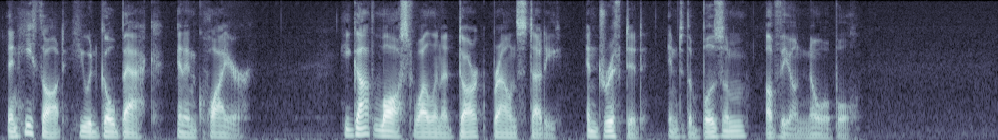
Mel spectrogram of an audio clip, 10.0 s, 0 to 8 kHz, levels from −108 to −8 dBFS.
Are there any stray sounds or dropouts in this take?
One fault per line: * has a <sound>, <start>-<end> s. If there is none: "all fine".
all fine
